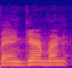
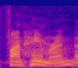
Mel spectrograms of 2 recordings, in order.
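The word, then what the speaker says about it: VanGemeren: we called him Van Gameren. He was Dutch, so Van Hameren, that's the way you're supposed to pronounce it.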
